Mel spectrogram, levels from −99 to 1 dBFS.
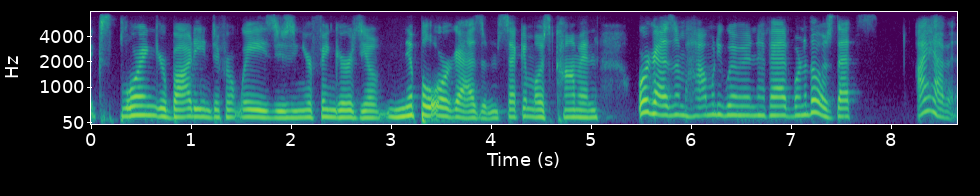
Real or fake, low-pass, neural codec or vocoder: real; 7.2 kHz; none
